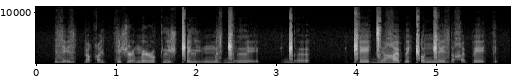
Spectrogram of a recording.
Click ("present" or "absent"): present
